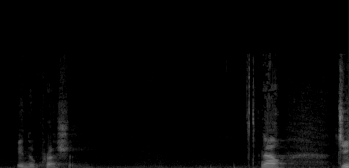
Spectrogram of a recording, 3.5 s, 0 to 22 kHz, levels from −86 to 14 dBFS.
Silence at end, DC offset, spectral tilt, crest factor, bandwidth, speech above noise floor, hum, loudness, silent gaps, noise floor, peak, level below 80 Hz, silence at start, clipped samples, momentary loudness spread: 0 s; under 0.1%; -2.5 dB/octave; 24 dB; 15 kHz; 29 dB; none; -45 LUFS; none; -74 dBFS; -24 dBFS; -86 dBFS; 0.2 s; under 0.1%; 18 LU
